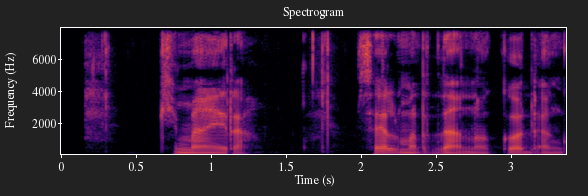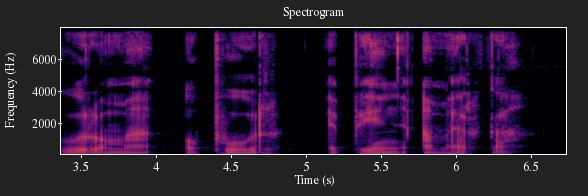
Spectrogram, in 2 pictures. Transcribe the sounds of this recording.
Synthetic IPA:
kʰimajɾa | sɛlmard̪a̰nɔkɔda̰ŋɡuɾo̰ma | opʰur | epiɲamɛ̰ɾka

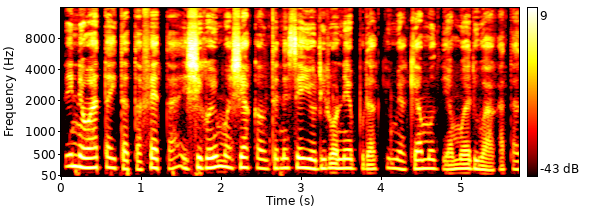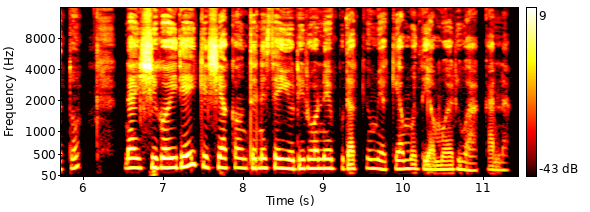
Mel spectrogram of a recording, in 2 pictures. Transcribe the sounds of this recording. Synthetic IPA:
ɾinewataitatafɛtaiʃiɣɔimwaʃiakauntɛnɛsɛijoɾiɾwɔnebuɾa̰kiumeakeamoðia̰moɛɾiwa̰ɣatato | naiʃiɣɔiɾeaikeʃiakauntɛnɛsɛioɾiɾwɔnebuɾa̰kiumeakeamoðia̰moɛɾiwaka̰na

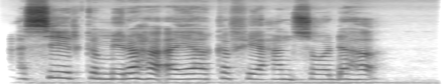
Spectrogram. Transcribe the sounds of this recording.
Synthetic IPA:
ʕɑsiːrkʰɐmɪɾɐɦɐʔɐjaːkʰɐfiːʕɑnsɔːɖɐɦɐ

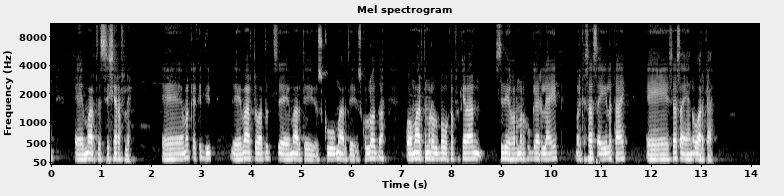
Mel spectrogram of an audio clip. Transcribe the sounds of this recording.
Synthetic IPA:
n | ɛːmaːɾɐt̪ʰɛjsɪʃɐɾɐflɛ | ɛːmɐrkʰɐkʰɐd̪ib̚ | ɛːmaːɾt̪ʰɛjwɑːd̪ɐd̪ɛmaːɾɐt̪ʰɛjɪskʊmaːɾɐt̪ʰɛjɪ̰skʰʊlɔːd̪ɐh | ɔːmaːɾɐt̪ʰɛjmɐrwɐlbɐwakʰɐfɪkʰɪɾaːn | sɪðɛjɦɔrmɐrkʰʊɡaːɾɪlɐjɛːn | mɐrkʰɐs̬aːsɐjɛjlɐt̪ʰɐɦɛj | ɛːsaːsɐjaːnʊɐrkʰaː

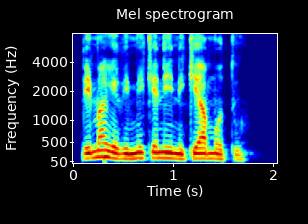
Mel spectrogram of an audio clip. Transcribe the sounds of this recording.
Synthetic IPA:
ðimaɣeðimekeninikeamotu

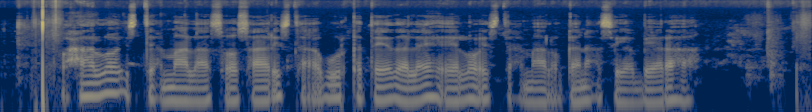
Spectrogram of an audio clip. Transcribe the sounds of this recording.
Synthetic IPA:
wɑħɑːlɔːɪst̪ʰɪʕmaːlaːsɔːsaːɾʔɪ̰st̪ʰɐ̰ɐ̰βuːrkʰɐt̪ʰɛjɐðɐlɛɦɛːlɔːʔɪst̪ʰɪʕmaːlɔ̰ɡɐnɑʕsɪɣɐbɛːɾɐɦɐ

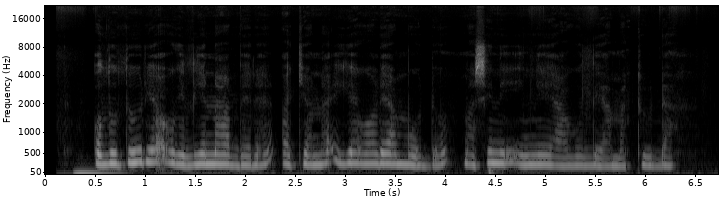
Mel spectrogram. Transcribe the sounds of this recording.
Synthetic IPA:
oðuðuɾiaʔoɣeðienabɛɾɛakeɔnaʔiɣɛɣɔɾeamoːdomaʃiniiɲejaɣuðeamatuda

